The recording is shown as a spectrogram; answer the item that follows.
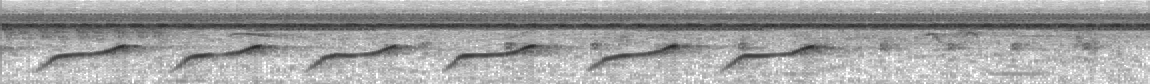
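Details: Black-capped donacobius song: six clear whistled notes in quick succession, each rising sharply and then levelling off, about two per second. A constant shrill insect hum sits in the background.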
